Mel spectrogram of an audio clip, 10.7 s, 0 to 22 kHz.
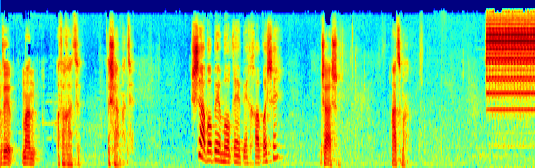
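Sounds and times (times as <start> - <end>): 
speech: 0.0 - 2.7, 3.8 - 5.7, 6.4 - 6.9, 7.8 - 8.2
telephone ringing: 9.7 - 10.6.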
